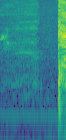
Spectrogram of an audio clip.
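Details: Quiet room hum, then one abrupt, harsh adult cough cut off at the end; the speaker mentions sounding wheezy, hot weather affecting his lungs and chest.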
